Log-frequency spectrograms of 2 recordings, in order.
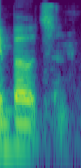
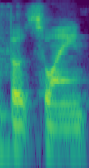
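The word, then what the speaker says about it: boatswain: and if corley's listening i did say boatson he's a ex-navy retired navy and he corrected me when i was pronouncing it as a boat swain so told swain yeah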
